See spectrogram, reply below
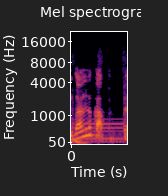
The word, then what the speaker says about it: Don't Look Up: Otra, ahora que estoy diciendo el look, el otro tráiler, no sé si ambos lo vieron también, es el Don, Look Up. A ver, lo dije bien, Don't Look Up.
